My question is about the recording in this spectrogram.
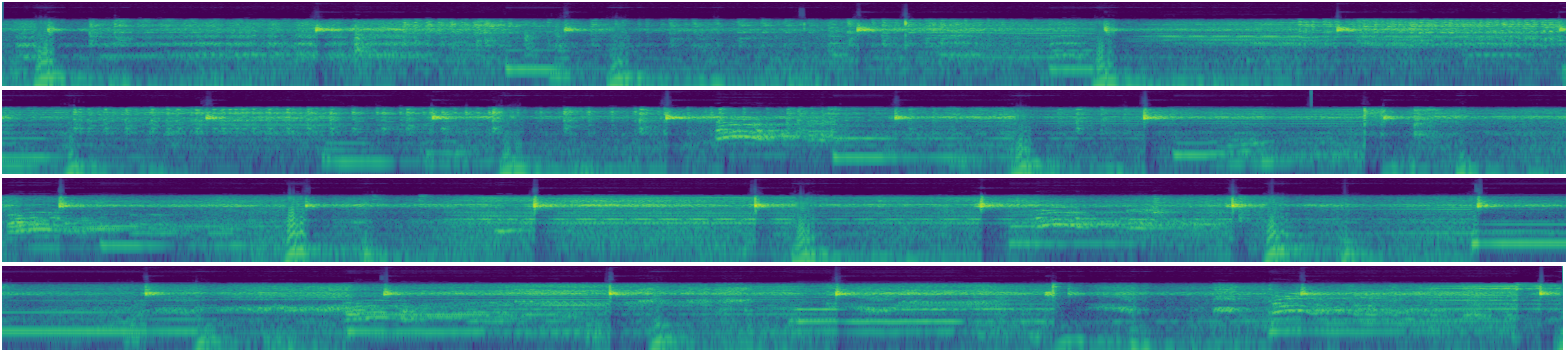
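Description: Improvised experimental electronic music played live: irregular low thumps, short held tones and brief sliding pitches, with no steady beat.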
